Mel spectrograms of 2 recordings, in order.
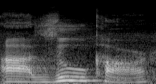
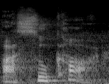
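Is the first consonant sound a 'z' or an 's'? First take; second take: z; s. First: The first consonant is a buzzing z sound. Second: The first consonant is a hissing s sound. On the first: The speaker calls it wrong. "I would always pronounce the Z sound" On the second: The speaker calls it right. "the Z's tend to make uh, S sounds"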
